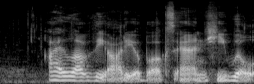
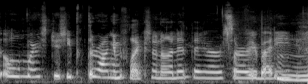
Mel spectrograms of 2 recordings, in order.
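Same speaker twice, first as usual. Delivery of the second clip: higher, apologetic mock address; mock sympathy; 8 semitones higher than usual. Addressing Marsters about wrong inflection, mock apologetic. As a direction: gently chide in a raised voice.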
